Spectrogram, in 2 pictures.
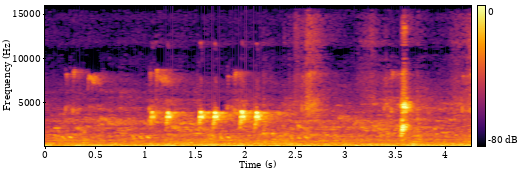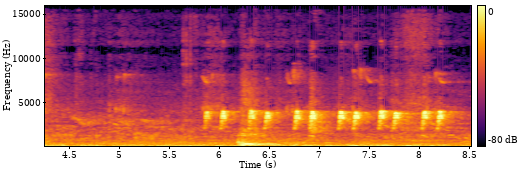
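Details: Rufous treepie feeding, giving short bright chirps in quick clusters, a burst early on and a longer run of repeated notes near the end, over low steady background rumble.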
